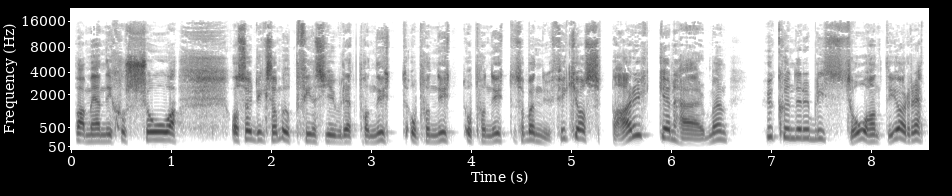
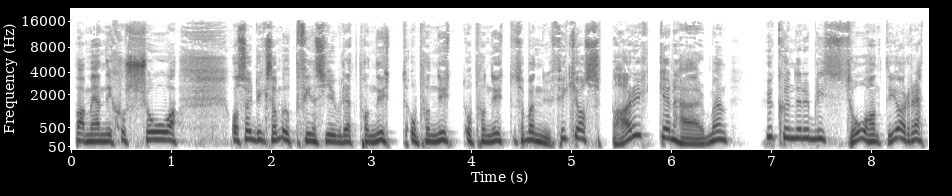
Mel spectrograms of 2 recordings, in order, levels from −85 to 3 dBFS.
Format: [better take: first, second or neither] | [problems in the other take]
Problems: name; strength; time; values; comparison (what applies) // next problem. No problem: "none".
second | thin; very; fading below 350 Hz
